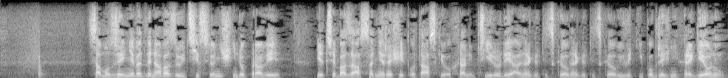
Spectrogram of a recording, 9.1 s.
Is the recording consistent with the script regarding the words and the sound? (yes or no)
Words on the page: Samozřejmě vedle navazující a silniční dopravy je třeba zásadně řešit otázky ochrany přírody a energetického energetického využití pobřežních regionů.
no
